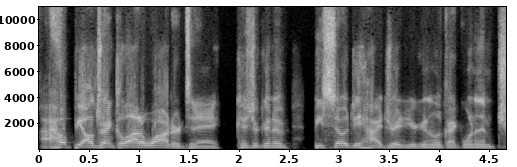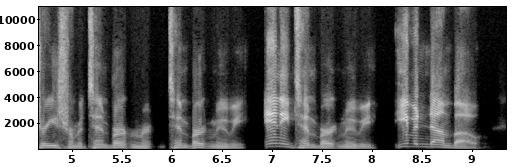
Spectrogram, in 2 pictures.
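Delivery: worked-up, high-pitched, upset ranting tirade. Retelling what a man yelled at people who had to run laps, acting out an upset rant. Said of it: "he's getting all upset and he's just ranting".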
